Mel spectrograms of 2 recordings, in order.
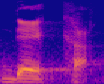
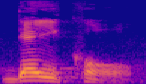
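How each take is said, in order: First: The word ends without a long O vowel. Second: The word ends in a long O vowel. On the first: The speaker calls it wrong. "not deca" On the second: The speaker calls it right. "the R is silent, then it has the long sound O"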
